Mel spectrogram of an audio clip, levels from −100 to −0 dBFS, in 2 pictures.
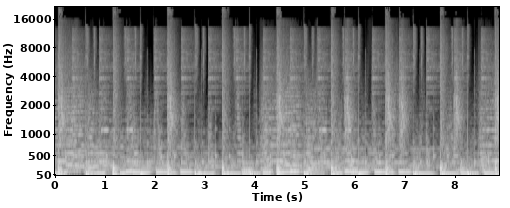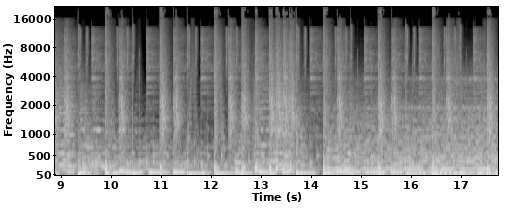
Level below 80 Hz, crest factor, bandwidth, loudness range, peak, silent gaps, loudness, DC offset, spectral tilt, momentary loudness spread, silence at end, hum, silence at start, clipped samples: -24 dBFS; 18 dB; over 20 kHz; 2 LU; 0 dBFS; none; -20 LUFS; under 0.1%; -5.5 dB/octave; 4 LU; 0 s; none; 0 s; under 0.1%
